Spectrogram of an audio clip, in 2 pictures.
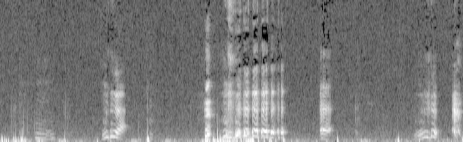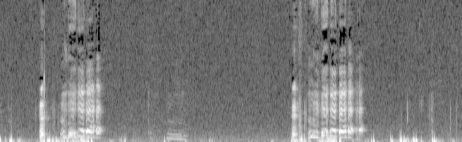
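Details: Mother's hiccups: several brief, abrupt hiccup sounds, each followed by bursts of laughter from her infant, who is sick with cellulitis, in a quiet room.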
